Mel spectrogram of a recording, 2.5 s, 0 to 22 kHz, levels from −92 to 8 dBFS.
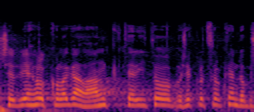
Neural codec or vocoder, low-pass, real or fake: none; 10.8 kHz; real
